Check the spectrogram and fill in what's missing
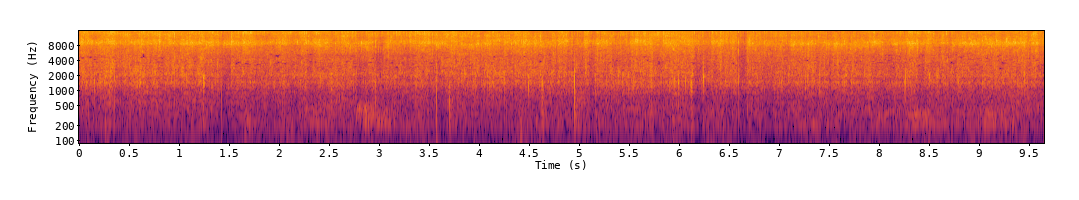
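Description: Fish pieces frying crisp in a pan of oil for a drumstick and mixed vegetable curry, giving a steady even sizzle with a few faint stirring clicks, no voices.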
